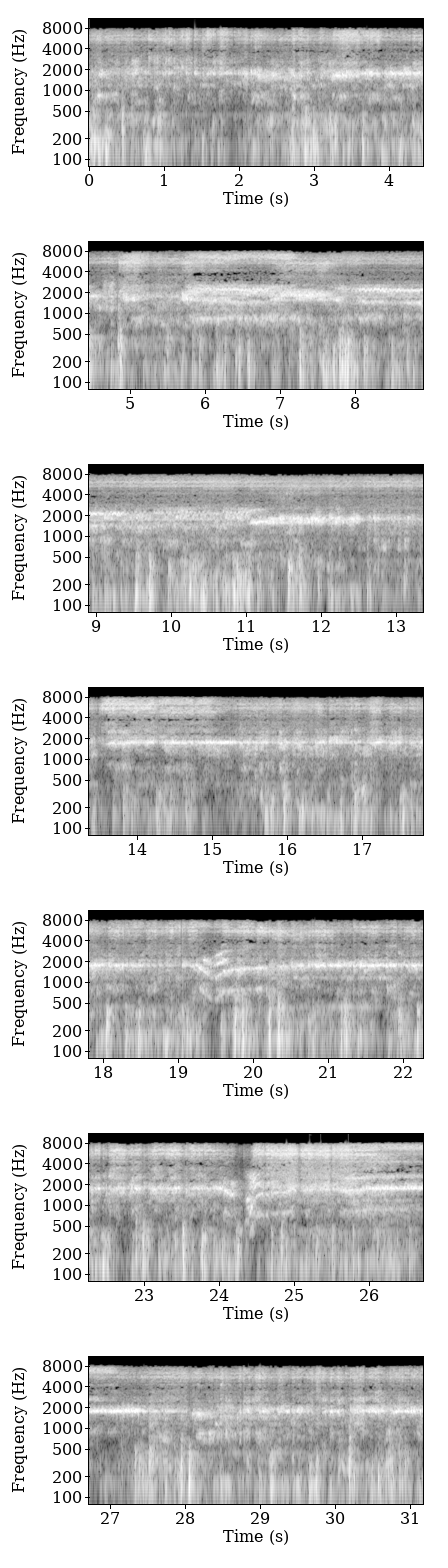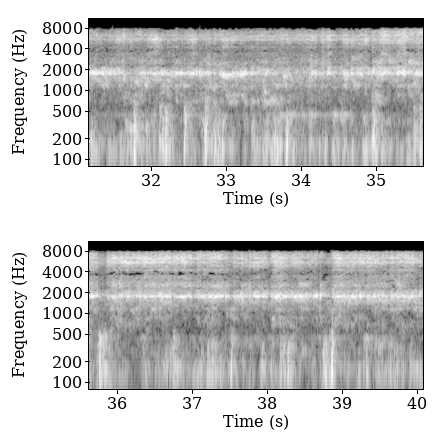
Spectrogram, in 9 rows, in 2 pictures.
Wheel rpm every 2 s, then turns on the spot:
240, 230, 230, 220, 210, 220, 230, 240, 230, 220, 230, 220, 200, 230, 230, 230, 230, 230, 230, 230.
none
